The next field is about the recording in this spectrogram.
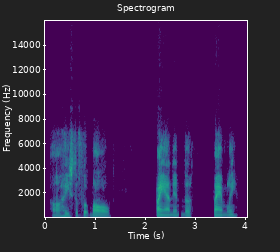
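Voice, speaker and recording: With an Alabama accent, a man speaks fairly slowly at a fairly low pitch in monotone, flat intonation. The sound is dry and close with no echo, over a quiet background. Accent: Southern US (Alabama). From US South, Alabama. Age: 60s. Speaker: race car builder. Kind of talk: casual interview chat.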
